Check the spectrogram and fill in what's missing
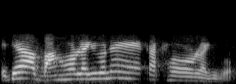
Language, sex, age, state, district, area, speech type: Assamese, female, 60+, Assam, Golaghat, urban, conversation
